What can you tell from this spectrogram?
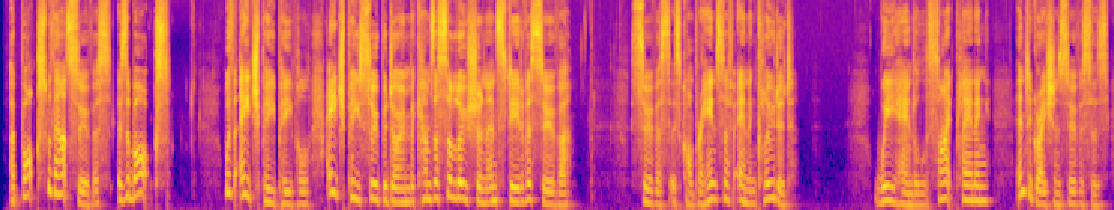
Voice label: formal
